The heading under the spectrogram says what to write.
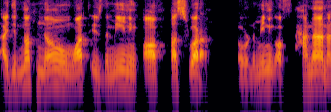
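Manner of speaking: ordinary talk, nothing marked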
